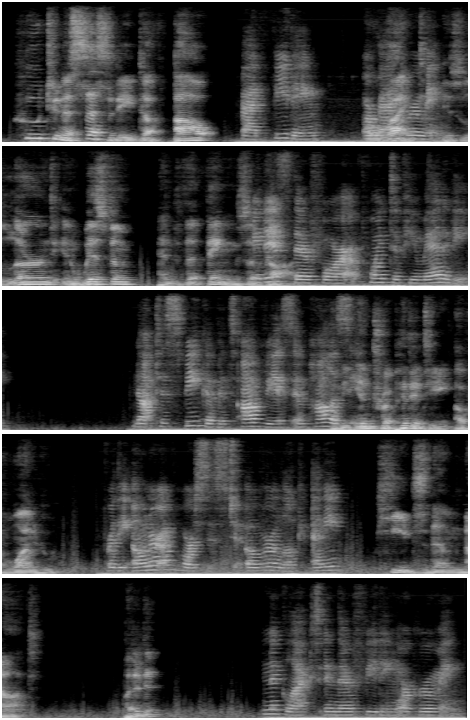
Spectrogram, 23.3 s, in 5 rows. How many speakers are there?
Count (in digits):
2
